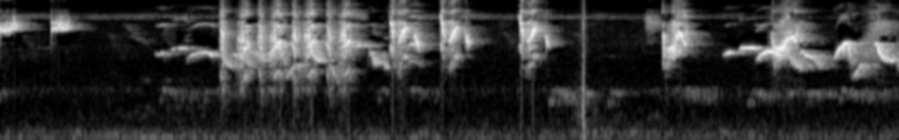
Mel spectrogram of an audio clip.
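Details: Long-tailed shrike song mimicking the sooty-headed bulbul, opening with two high clipped notes, then dense rapid buzzy chatter in bursts, ending with sweeping whistled phrases that rise and fall; a faint steady hum runs underneath.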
